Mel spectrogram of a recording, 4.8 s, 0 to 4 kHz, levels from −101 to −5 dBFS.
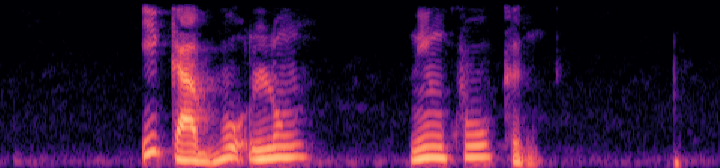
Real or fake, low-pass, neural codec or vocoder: fake; 3.6 kHz; vocoder, 44.1 kHz, 80 mel bands, Vocos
